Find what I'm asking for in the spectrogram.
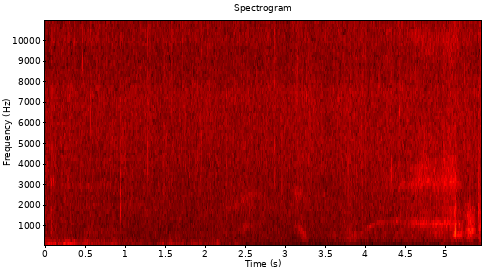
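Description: Rain in the video game Project Zomboid, a steady hiss of falling water with low rumbles, heavier at the very start and then a softer, continuous downpour.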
